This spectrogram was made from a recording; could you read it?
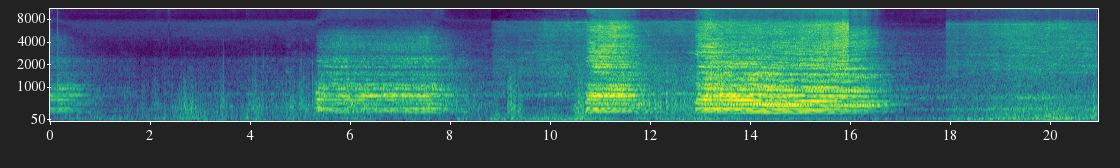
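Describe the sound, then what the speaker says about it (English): A loaded ethanol tank train led by Canadian National 3115, the BC Rail heritage unit, rumbles past on a cold, rainy night on the CSX Columbus Subdivision, sounding several long, loud horn blasts over the steady rolling rumble. "Canadian National number 3115, the BC Rail Heritage Unit, is seen leading a loaded tank train of ethanol."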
